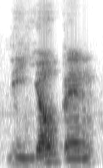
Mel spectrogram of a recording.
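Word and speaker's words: EOpen: a really cool layout it is called the open which is spelled e-o-p-e-n the open uh and this is the layout if you will i know you just call it the e open no it's the open it's like what we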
